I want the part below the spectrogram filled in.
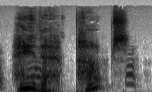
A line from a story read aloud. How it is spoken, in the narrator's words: Michael, whispering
